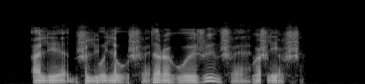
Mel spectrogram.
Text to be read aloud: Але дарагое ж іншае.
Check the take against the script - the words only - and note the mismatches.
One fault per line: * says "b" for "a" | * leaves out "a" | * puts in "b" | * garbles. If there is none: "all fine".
* garbles
* garbles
